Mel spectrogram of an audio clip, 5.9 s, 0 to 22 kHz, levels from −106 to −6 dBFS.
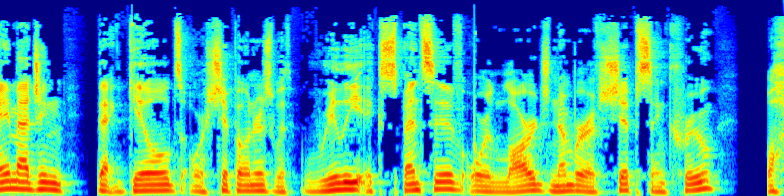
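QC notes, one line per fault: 0.99 s and 3.56 s, damaged data in a compressed stream: brief glitches just before "guilds or ship owners" and between "owners with really expensive" and "large number of", where corrupted frames make the decoder lose sync and hunt for the next valid frame header.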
